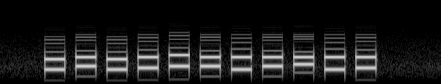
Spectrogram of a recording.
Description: DTMF, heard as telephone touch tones, dialled by machine, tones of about 200 ms. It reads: 18159828025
